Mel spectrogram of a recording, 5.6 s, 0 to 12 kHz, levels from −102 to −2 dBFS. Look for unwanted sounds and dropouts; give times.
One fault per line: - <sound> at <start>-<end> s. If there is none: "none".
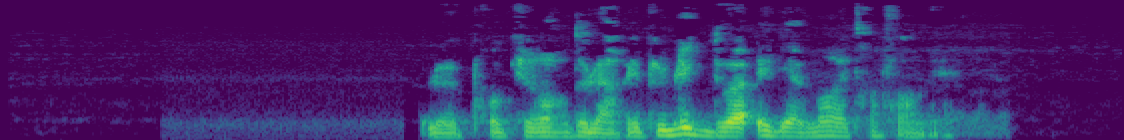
none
